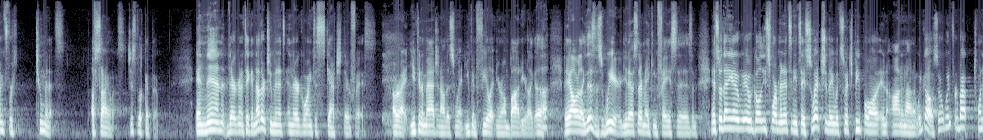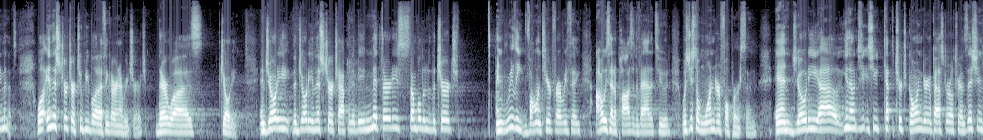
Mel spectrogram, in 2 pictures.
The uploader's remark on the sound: Truett Chapel-- 2023 Willson-Addis Lecture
